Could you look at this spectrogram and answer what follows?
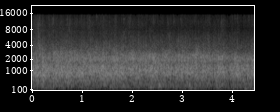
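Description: Auditorium audience applauding steadily, a dense even wash of clapping.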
